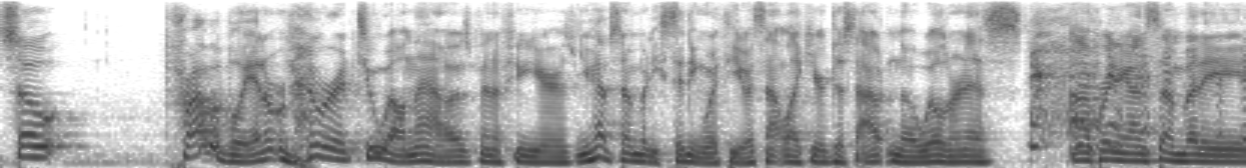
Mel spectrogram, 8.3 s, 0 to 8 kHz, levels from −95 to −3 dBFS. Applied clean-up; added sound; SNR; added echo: none; none; none; none.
